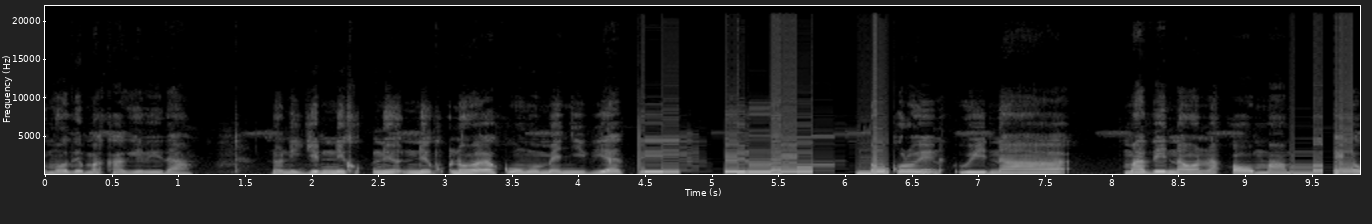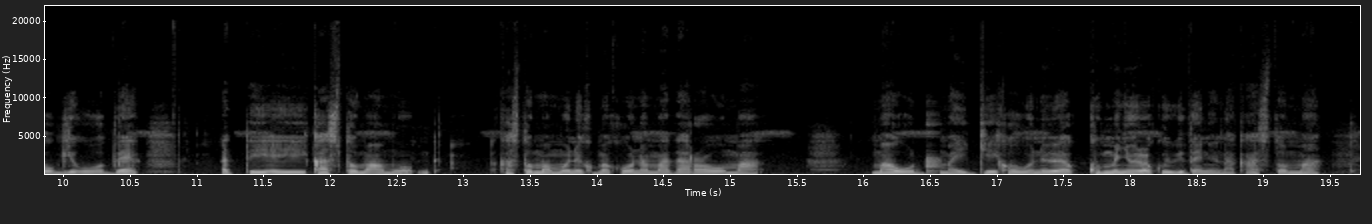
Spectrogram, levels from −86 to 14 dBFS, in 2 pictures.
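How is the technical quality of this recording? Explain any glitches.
Two kinds of glitch affect this speech recording: two stretches of robotic buzz and four brief dropouts where the sound turns to noise.

From 4.45 to 6.37 s and again from 9.34 to 9.81 s, the voice becomes a rigid, metallic drone pitched at 188 Hz, still loosely tracking the words. This is likely robotic sound from repeated short buffers: audio arrived too late, so a segment of roughly 5.3 ms was looped almost continuously, stamping its repetition rate onto the sound.

At 6.58 s (82.5 ms), 12.54 s (75 ms), 16.47 s (105 ms) and 18.09 s (37.5 ms), the voice briefly smears into hiss and fades. These are lost LE Audio frames. The LC3 decoder concealed them by reusing the last spectrum with scrambled signs, and the longer gaps fit runs of 7.5 ms frames.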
